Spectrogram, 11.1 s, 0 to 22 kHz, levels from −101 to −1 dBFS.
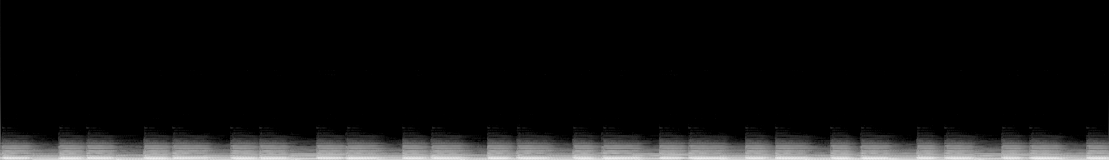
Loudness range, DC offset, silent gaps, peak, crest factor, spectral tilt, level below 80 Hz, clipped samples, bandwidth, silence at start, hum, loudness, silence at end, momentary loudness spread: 1 LU; under 0.1%; none; -2 dBFS; 12 dB; -16 dB/octave; -36 dBFS; under 0.1%; 2.5 kHz; 0 s; none; -15 LUFS; 0 s; 4 LU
